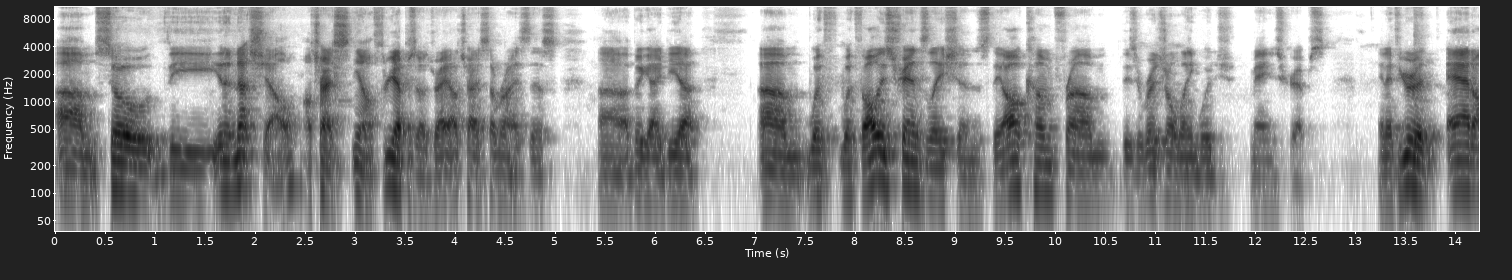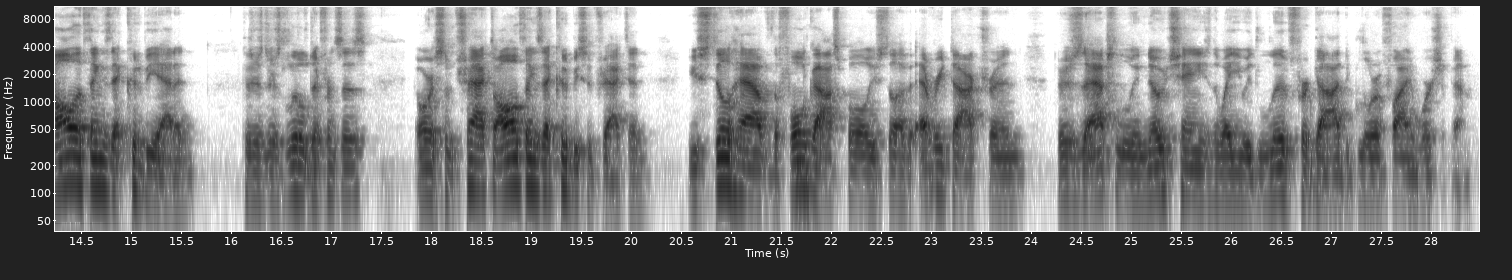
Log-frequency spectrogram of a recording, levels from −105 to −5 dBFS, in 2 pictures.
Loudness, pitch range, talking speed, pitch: -26 LUFS, 85-105 Hz, 190 wpm, 95 Hz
